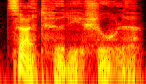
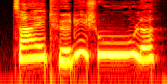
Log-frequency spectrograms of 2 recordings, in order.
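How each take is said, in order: First: Weary father just waking; sleepy resignation. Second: Put-on sung, high, drawn-out child's singsong; singing to himself. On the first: Acted. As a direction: say it with a drowsy sigh. Sleepy father gives in and gets up. (verschlafen und ergeben) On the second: A narrator's reading. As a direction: sing it loud and high in delight. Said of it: "sang Nemo vor sich hin". (sung, in hohem Singsang vor sich hin singen)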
